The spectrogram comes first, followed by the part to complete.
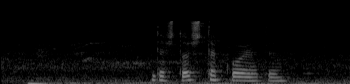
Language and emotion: Russian, sad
